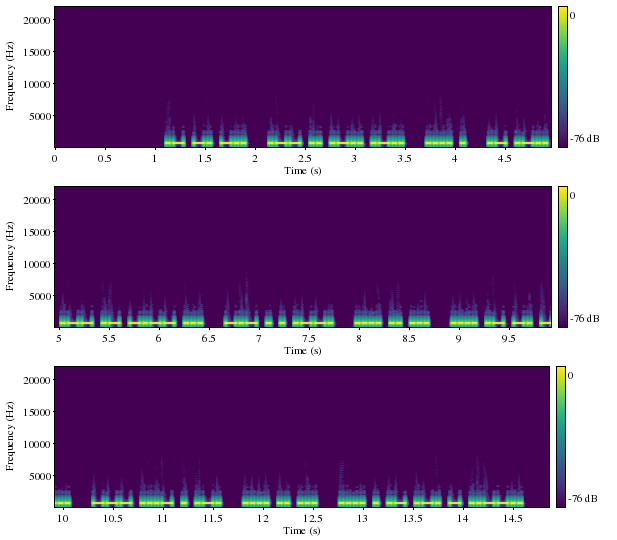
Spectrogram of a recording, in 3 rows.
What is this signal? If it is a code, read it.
Morse code, heard as a keyed tone, about 34 wpm, 700 Hz. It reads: AND WILL HE ALWAYS KEEP HIS HAND OVER HIS HEART?
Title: Sentences from Top 1200 Words 35wpm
